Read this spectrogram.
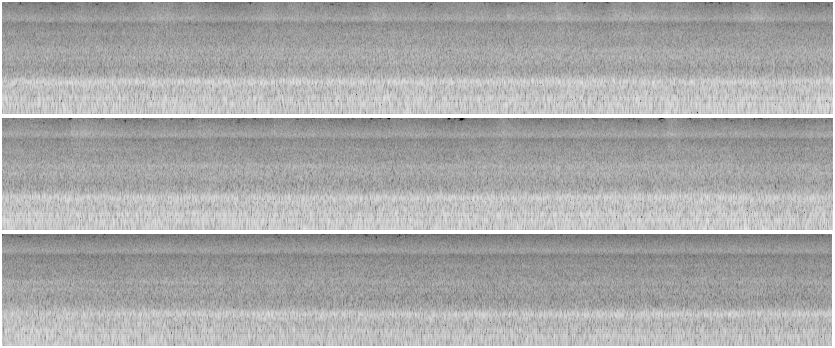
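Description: A subway train rumbles and roars steadily along the track.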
